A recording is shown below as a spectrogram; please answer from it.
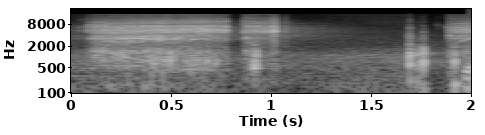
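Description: Makita 18V cordless drill spinning a step drill bit to enlarge a hole in a scooter panel. It runs with a steady high whine for about a second, stops, then gives a short blip near the end.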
